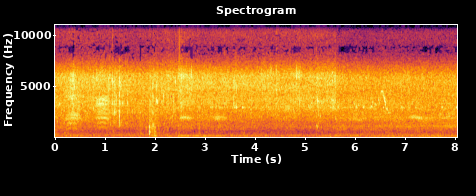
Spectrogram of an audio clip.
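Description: Wooden rowboat on the river: water splashing and sloshing around the hull and oar, with a sharp wooden knock about two seconds in and a few lighter clicks.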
